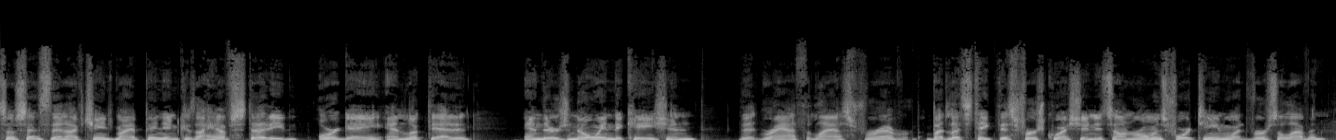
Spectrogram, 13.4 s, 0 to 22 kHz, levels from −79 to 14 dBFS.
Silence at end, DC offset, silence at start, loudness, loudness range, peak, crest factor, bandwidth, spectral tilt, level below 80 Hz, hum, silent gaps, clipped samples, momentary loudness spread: 0.1 s; under 0.1%; 0 s; -18 LUFS; 2 LU; -2 dBFS; 16 dB; 15 kHz; -5 dB/octave; -58 dBFS; none; none; under 0.1%; 5 LU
